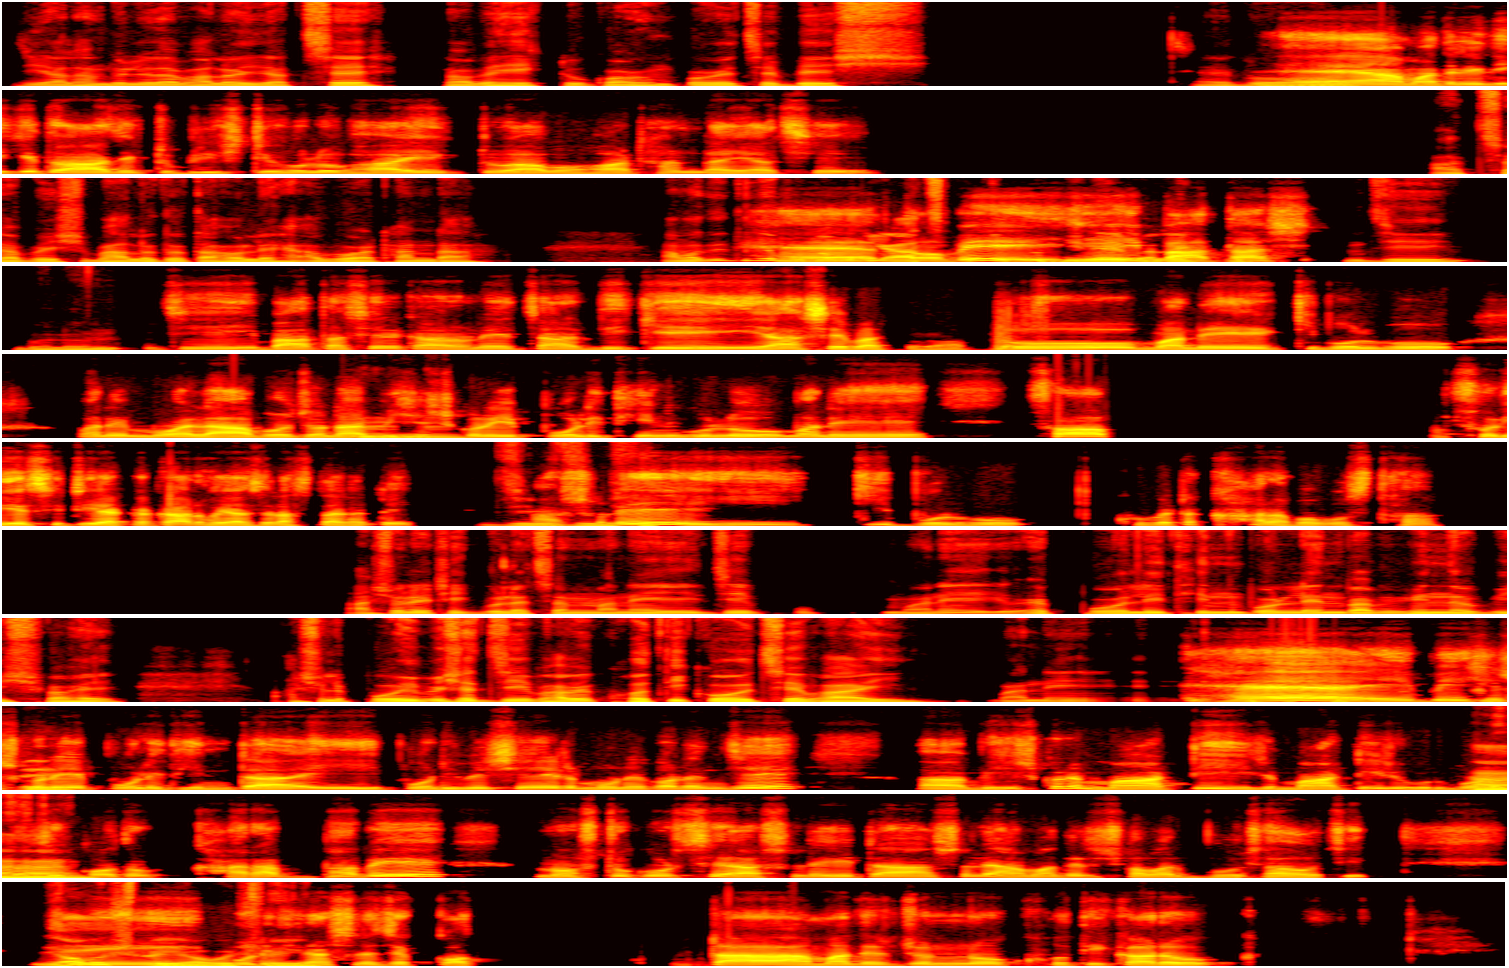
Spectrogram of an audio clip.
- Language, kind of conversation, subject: Bengali, unstructured, পরিবেশ রক্ষা করার জন্য আমরা কী কী ছোট ছোট কাজ করতে পারি?
- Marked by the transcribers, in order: other background noise; chuckle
